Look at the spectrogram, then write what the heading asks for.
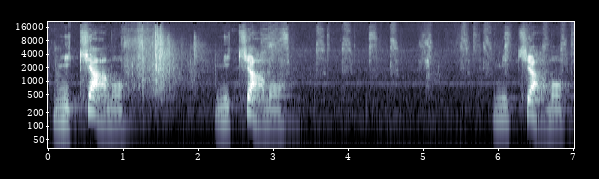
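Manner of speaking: chiamo said as kiamo, hard K; hard K sound. Shown as a demonstration. Teacher drilling the CH sound in chiamo. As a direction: repeat chiamo with a clean K. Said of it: "il suono è questo di ch".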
